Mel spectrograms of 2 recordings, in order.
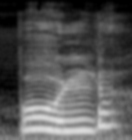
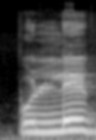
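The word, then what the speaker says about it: pulled: where that any वन पुल्ड पुल्ड पुड नहीं पुल्ड इट ऑन for wooden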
